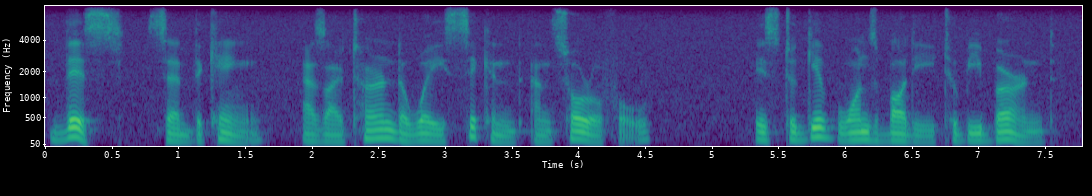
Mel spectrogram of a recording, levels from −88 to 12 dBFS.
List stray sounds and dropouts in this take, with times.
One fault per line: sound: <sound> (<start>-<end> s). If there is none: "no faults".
no faults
